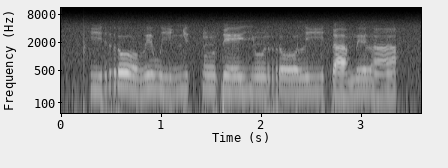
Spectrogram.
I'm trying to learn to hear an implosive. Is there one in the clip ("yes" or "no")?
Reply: yes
